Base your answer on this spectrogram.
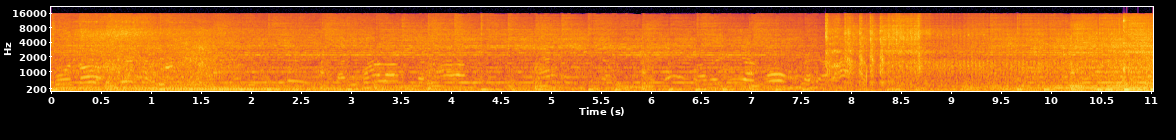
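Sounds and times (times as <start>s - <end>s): motorcycle engine starting and running: 0.0s - 11.0s
rock music: 0.0s - 11.0s.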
